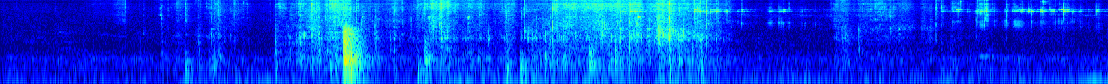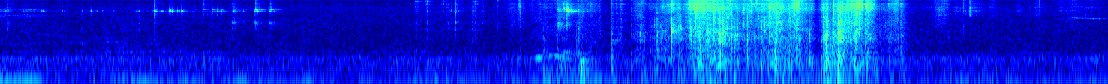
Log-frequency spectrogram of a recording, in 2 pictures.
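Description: Handling noise from small plastic figurines and keychains being picked up and turned in the hands: crinkling and rustling in two spells, with one sharp click near the start of the first and light ticks between.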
